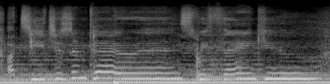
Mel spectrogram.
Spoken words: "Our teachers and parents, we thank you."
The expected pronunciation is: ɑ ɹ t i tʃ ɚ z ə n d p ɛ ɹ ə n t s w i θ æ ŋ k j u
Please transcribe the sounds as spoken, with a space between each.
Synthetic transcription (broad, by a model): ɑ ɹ t i tʃ ɚ z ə n p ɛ ɹ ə n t s w i θ æ ŋ k j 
